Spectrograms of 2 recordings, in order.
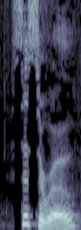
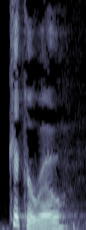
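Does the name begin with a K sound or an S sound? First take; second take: S sound; K sound. First: The name begins with a soft S sound. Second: The name begins with a hard K sound.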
